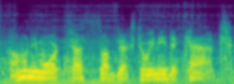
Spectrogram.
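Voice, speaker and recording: A man's voice: on the high side, brisk, close to an everyday voice. An actor playing an irritable, callous henchman in a video game, grumbling and curt. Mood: annoyed, menacing. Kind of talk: English video game voice acting. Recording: dull muffled sound, clear background noise.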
